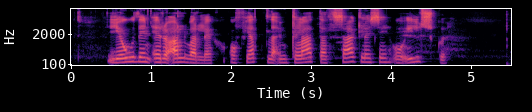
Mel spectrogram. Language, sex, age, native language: Icelandic, female, 30-39, Icelandic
